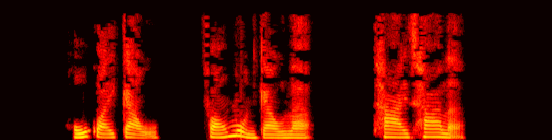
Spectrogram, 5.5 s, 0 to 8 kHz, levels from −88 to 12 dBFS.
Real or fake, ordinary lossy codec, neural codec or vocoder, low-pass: real; MP3, 32 kbps; none; 7.2 kHz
